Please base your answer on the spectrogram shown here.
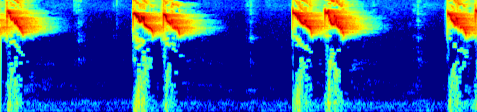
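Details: Mountain white-eye of the Buxtoni type giving rival-calling notes in full wild-style voice: high, thin chirps that drop in pitch, mostly paired and repeated roughly every one and a half seconds, with a clean quiet background.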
